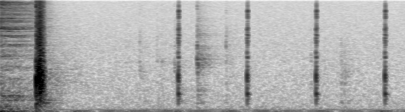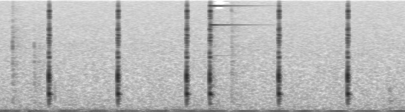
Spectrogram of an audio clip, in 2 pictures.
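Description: Faint metronome click ticking evenly, about three clicks every two seconds, over a steady low electrical hum. The last drum hit fades in the first half second, and a brief high beep sounds about six seconds in.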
